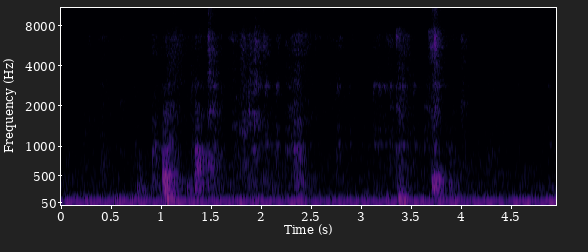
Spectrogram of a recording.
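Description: Plastic and metal parts click and rattle softly.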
